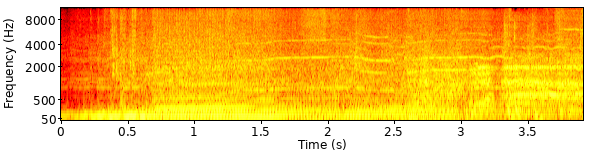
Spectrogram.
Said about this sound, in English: revs the bike.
